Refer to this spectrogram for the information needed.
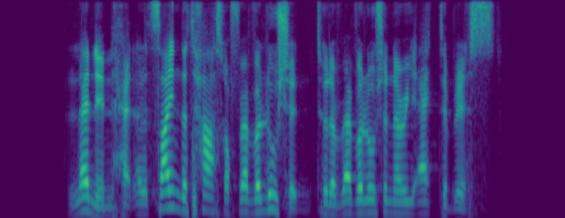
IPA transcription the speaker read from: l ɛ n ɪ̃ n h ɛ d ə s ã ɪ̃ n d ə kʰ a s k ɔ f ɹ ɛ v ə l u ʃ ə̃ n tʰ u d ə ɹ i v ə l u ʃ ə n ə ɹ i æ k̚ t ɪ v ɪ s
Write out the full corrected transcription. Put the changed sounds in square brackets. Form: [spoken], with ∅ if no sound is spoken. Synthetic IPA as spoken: l ɛ n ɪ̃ n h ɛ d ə s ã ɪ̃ n d ə [tʰ] a s k ɔ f ɹ ɛ v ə l u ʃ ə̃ n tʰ u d ə ɹ [ɛ] v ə l u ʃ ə n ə ɹ i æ k̚ t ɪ v ɪ s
